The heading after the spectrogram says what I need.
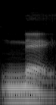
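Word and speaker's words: نـ: make it negative notice you add na but it's pronounced nay the reason for this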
